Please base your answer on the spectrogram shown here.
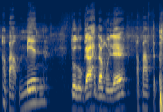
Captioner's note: speaking portuguese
